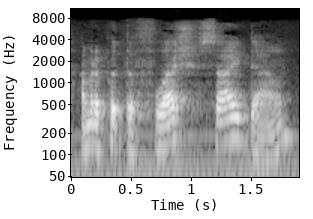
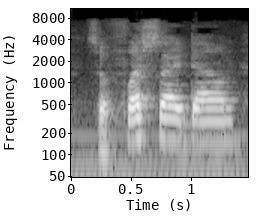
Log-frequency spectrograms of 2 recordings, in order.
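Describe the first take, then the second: First: Said in the usual way. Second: Slow, firm "So flesh side down"; emphatic repeat. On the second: Shown as a demonstration. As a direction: stress each word of "So flesh side down" slowly.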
